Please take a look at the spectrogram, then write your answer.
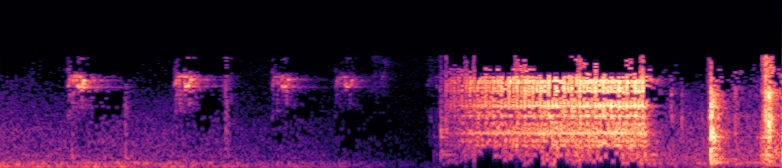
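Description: A telephone at a call office in Ballylennon rings with a long, loud, rattling bell burst, preceded by several short chirpy trills and followed by a few brief jangles. Nobody speaks.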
